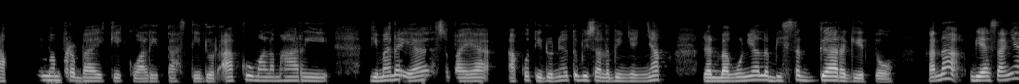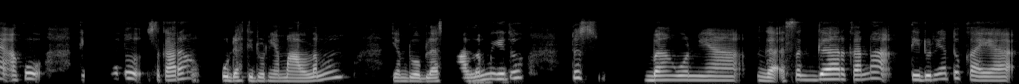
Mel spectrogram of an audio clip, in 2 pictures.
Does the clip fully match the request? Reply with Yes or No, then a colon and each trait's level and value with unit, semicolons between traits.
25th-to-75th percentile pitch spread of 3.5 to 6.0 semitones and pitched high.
No: average, 4.3 semitones; medium, 180 Hz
